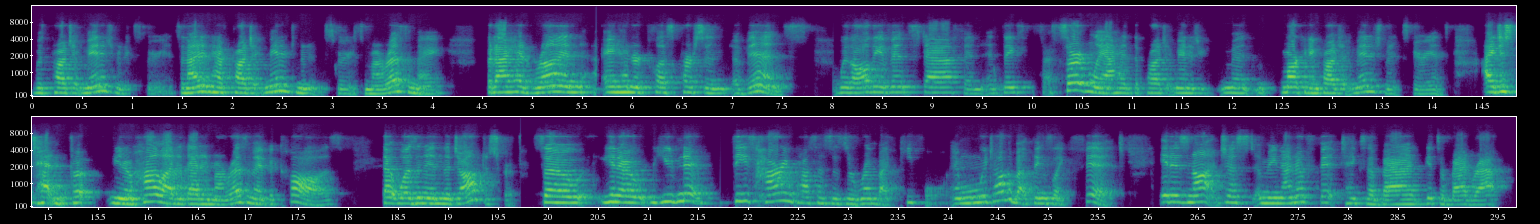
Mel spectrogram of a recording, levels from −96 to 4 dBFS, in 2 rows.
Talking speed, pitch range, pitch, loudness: 190 wpm, 190-235 Hz, 210 Hz, -20 LUFS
